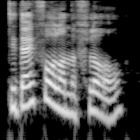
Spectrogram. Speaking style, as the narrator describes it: giggled nervously

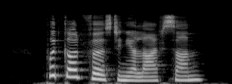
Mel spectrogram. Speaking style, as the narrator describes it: Beth answered cheerfully

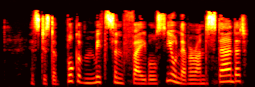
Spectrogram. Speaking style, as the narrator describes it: Thomas scoffed

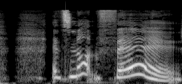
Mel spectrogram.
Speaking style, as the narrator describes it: she wailed

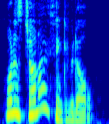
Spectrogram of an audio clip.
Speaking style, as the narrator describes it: the other man chuckled, with the same strong Australian accent

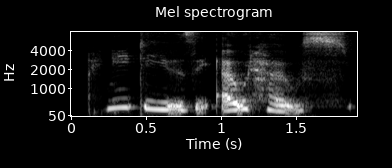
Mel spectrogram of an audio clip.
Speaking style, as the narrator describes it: Rosa whined

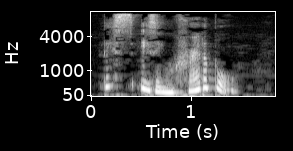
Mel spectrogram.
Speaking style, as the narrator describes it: Andrew said quietly

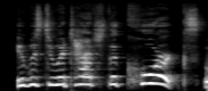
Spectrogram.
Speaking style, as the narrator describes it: Odin yelled

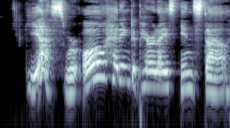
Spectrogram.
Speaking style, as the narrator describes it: laughed

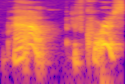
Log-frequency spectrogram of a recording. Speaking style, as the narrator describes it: Seven whispered

